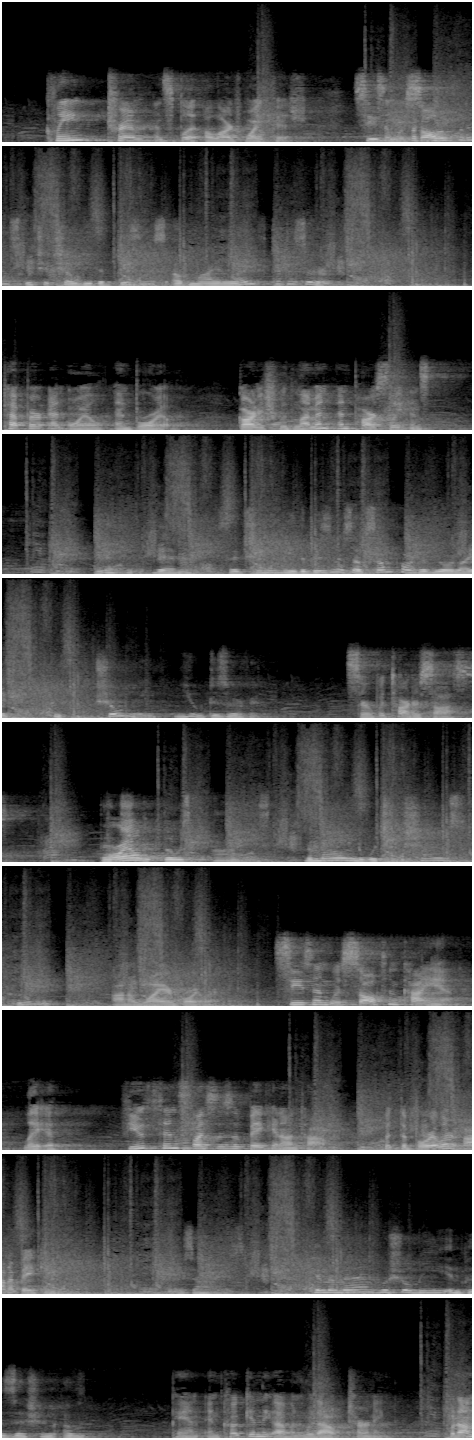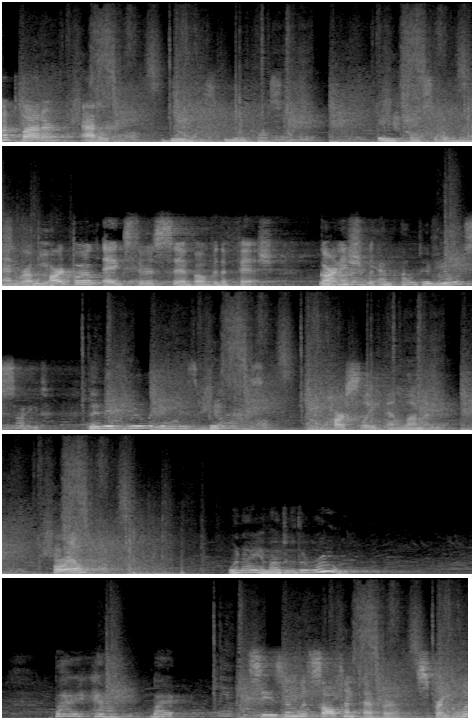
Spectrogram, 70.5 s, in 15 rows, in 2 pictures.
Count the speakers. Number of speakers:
two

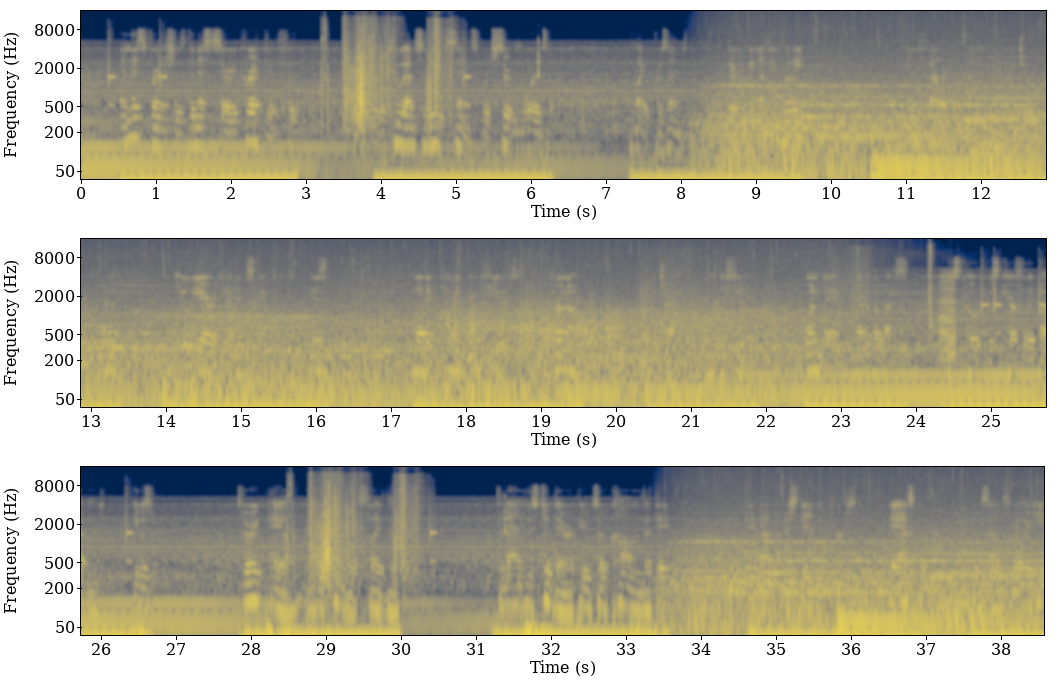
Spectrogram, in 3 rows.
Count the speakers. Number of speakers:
one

